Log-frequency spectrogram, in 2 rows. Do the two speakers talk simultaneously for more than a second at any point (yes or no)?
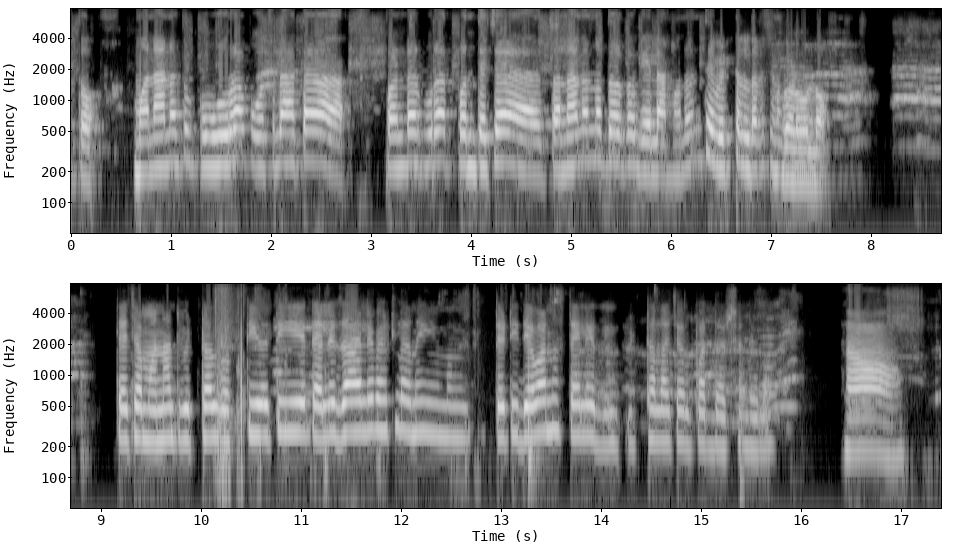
no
